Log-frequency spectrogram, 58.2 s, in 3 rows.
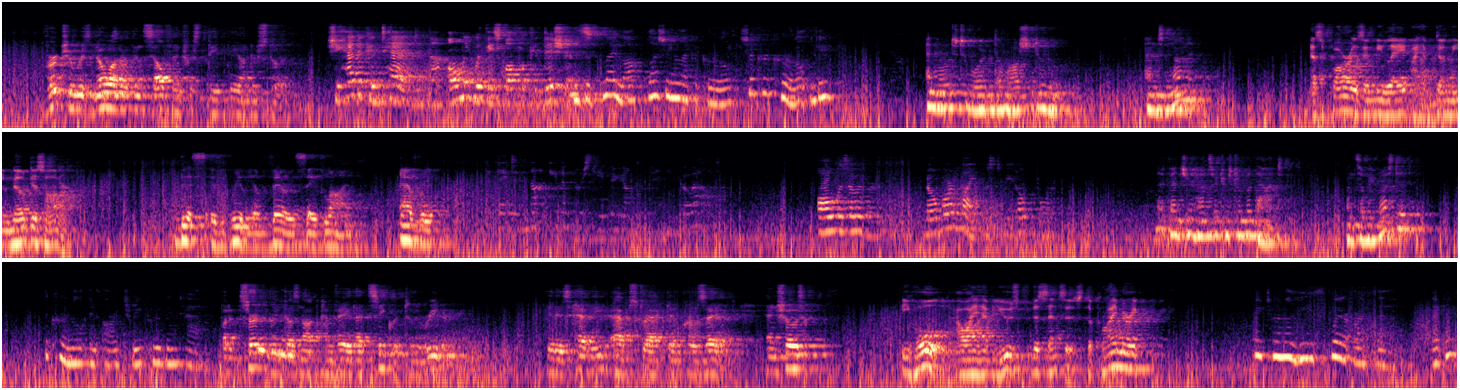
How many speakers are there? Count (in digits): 8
